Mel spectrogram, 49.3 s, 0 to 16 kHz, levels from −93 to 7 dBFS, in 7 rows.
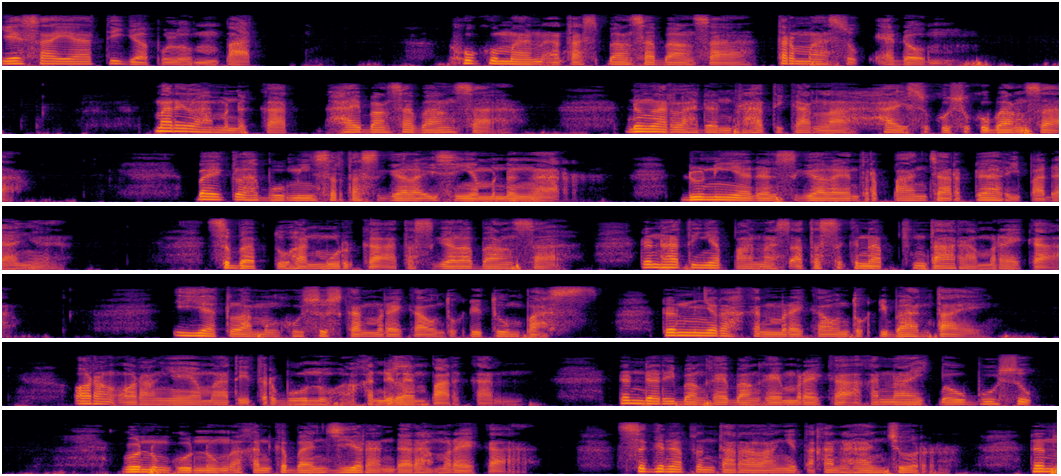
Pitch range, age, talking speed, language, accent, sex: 105-130 Hz, 30-49, 95 wpm, Indonesian, native, male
